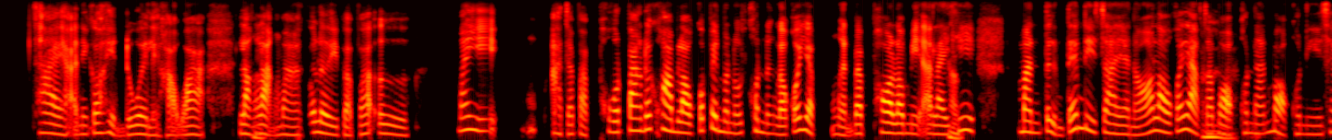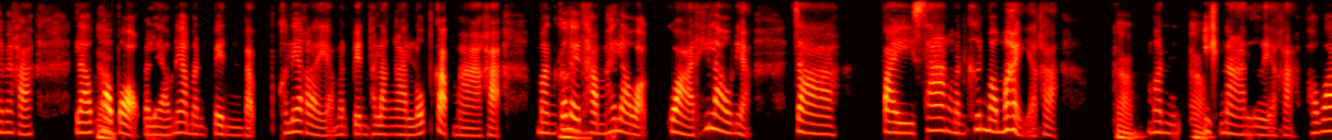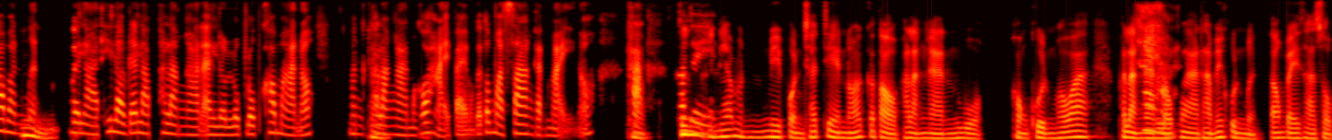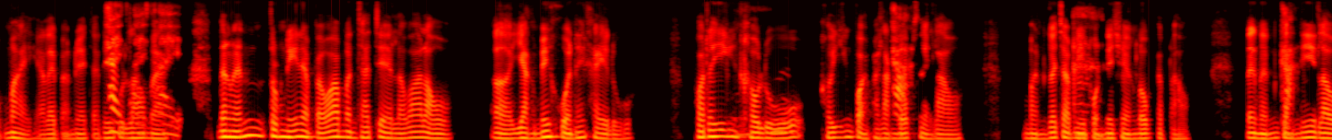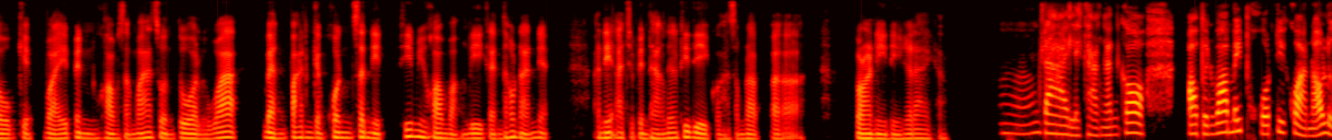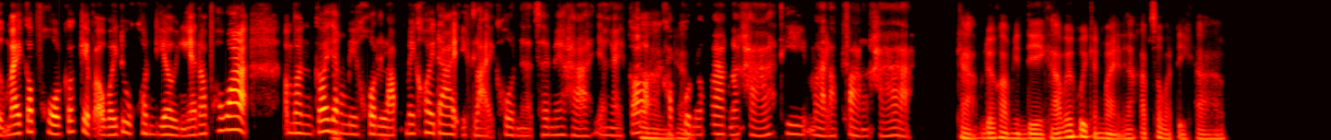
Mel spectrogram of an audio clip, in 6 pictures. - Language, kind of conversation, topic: Thai, advice, ทำไมคุณถึงกลัวการแสดงความคิดเห็นบนโซเชียลมีเดียที่อาจขัดแย้งกับคนรอบข้าง?
- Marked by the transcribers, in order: other background noise; tapping; other noise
